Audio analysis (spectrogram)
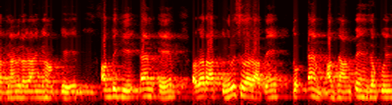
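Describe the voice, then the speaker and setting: Guy teacher going over grammar, kinda high voice, keeps saying ok and repeating, room echo. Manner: explanatory, repeats points and checks with "ठीक है". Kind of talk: whiteboard grammar lesson.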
